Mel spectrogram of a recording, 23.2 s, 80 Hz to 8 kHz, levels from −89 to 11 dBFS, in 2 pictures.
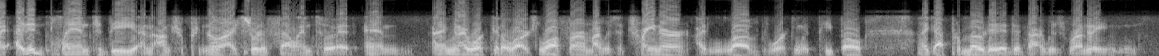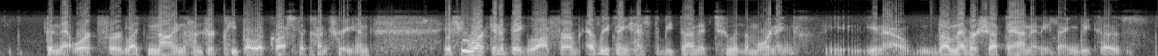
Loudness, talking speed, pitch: -13 LUFS, 195 wpm, 370 Hz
